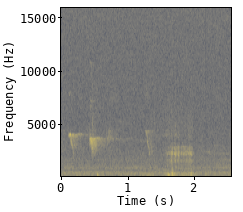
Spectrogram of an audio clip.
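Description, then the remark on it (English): Several thin, high, down-slurred calls of wild birds come at irregular intervals, fairly faint, over a steady background rumble of wind and outdoor noise. “There are wild birds here. Calling less now.”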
